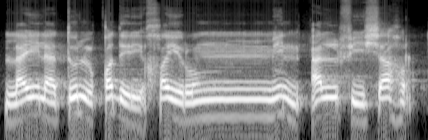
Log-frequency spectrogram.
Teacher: তো তাহলে এখানে মিম আসছে, তানবিনের পরে মিম আসছে, সেই কারণে আমরা তানবিনকে বা মিমকে গুন্নাহ করব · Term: ঈদগামে বাগুন্নার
